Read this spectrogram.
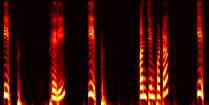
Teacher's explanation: यहाँ अन्त्यमा फी छ, तर नियमअनुसार यसको अन्तिम ध्वनि पनि प नै हुन्छ · अन्त्यमा फि छ तर नियम अनुसार यसको अन्तिम ध्वनि प नै हुन्छ। ल सँै भनौ इप फेरी इप अन्तिम पटक इप ल अहिले सम्म एकदम राम्रो अब हामी दोस्रो र भन्नुपर्दा अझै सजिलो खण्डमा जादैछौ।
